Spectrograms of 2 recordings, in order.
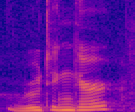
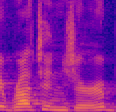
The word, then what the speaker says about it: Rutinger: And our final delegation tonight is Heidi Rutinger. That would be the German way. Okay. Oh, Yeah. Did I say it right? Yeah, Okay. I just say Ruttinger, but Okay.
